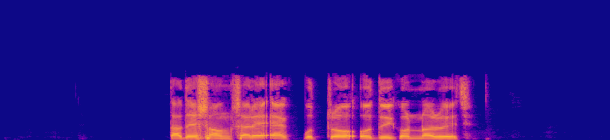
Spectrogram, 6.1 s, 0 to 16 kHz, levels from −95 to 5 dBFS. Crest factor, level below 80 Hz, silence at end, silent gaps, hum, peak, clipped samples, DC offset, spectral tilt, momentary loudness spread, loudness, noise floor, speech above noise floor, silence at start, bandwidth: 16 dB; -58 dBFS; 1.4 s; none; none; -2 dBFS; under 0.1%; under 0.1%; -3.5 dB/octave; 6 LU; -16 LUFS; under -90 dBFS; over 74 dB; 1.7 s; 7.8 kHz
